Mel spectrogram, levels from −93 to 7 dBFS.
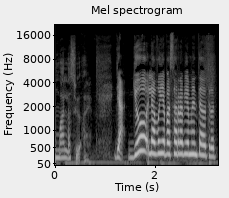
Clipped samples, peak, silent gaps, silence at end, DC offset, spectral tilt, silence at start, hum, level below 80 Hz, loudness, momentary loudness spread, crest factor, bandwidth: under 0.1%; -8 dBFS; none; 0.05 s; under 0.1%; -4.5 dB/octave; 0 s; none; -56 dBFS; -23 LUFS; 15 LU; 16 dB; 17 kHz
